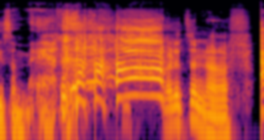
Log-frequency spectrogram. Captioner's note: participants laughing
